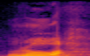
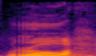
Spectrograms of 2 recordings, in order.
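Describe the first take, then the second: The two takes are said the same way.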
